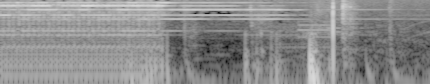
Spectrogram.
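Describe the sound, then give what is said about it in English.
A telephone rings with an incoming call: a brief, fairly quiet ringing tone that cuts off, followed by a couple of short, sharp knocks. “Oh shit, there it is. Someone from Chicago's calling me.”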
